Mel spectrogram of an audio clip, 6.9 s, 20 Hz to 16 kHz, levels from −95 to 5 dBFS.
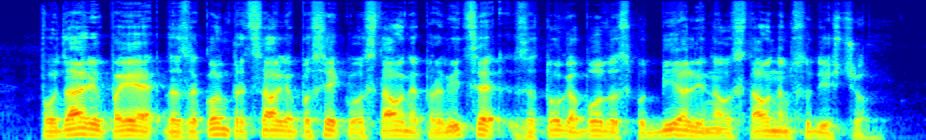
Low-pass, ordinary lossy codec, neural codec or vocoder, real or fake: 14.4 kHz; Opus, 32 kbps; vocoder, 44.1 kHz, 128 mel bands every 256 samples, BigVGAN v2; fake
